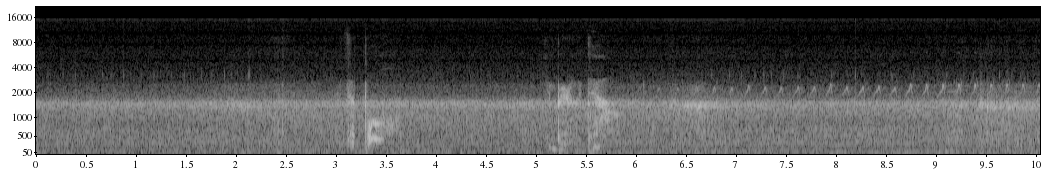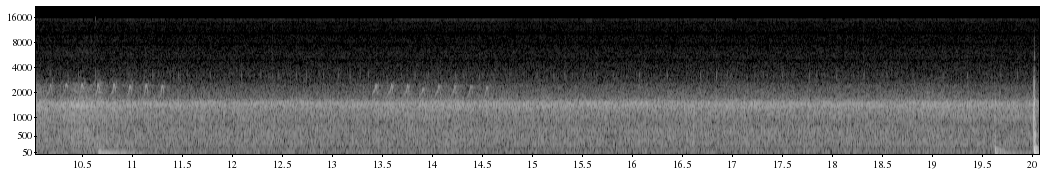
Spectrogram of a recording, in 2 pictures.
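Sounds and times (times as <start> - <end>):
faint steady hiss: 0.0 - 20.0
faint bird trill: 5.2 - 11.5, 13.3 - 14.7.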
